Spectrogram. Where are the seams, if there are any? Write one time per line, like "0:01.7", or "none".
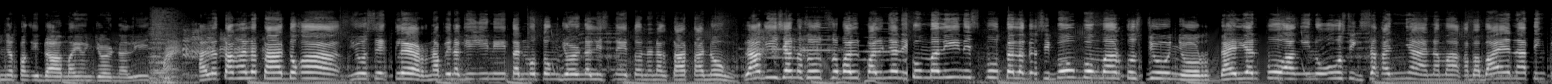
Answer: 0:07.3
0:09.1
0:12.1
